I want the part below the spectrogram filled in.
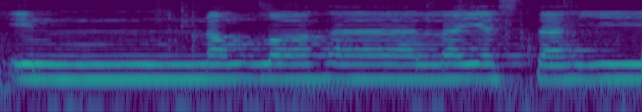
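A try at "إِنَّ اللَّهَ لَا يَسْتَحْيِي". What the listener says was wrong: la-nya panjang. la yasta.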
